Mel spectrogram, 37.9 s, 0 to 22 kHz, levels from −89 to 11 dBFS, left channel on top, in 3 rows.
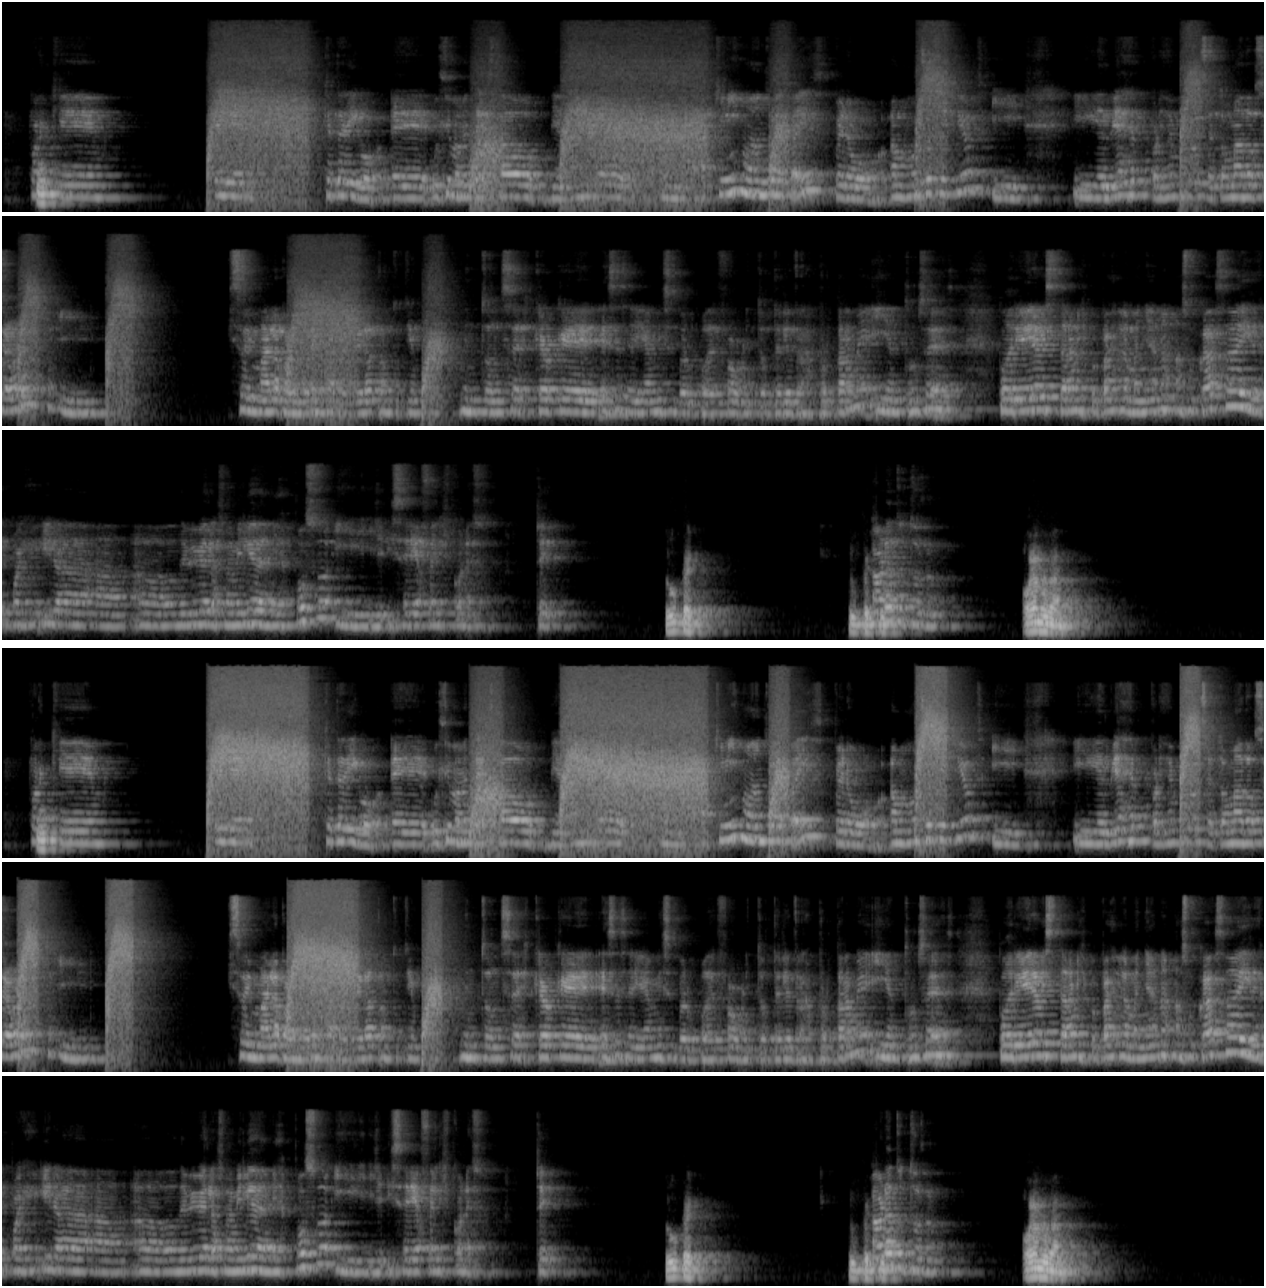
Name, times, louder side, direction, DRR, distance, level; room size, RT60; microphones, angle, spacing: voice 1, 0.3-1.0 2.1-2.6 3.2-13.9 14.9-16.8 17.2-30.1 30.6-30.7 33.9-34.6, right 2 dB, 35° right, 1 dB, 1.8 m, -33 dB
sound 1, 2.0-3.3 4.7-5.2 5.6-7.2 7.7-8.0 9.1-9.6 11.8-12.2 12.8-13.2 13.6-14.1 15.5-16.4 16.8-17.2, right 9 dB, 70° right, 0.5 m, -30 dB
voice 2, 31.9-32.2 33.7-34.1 35.4-35.9, equal, 10° left, 6 dB, 0.8 m, -23 dB
14.5 x 5.0 x 9.0 m, 0.84 s
head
